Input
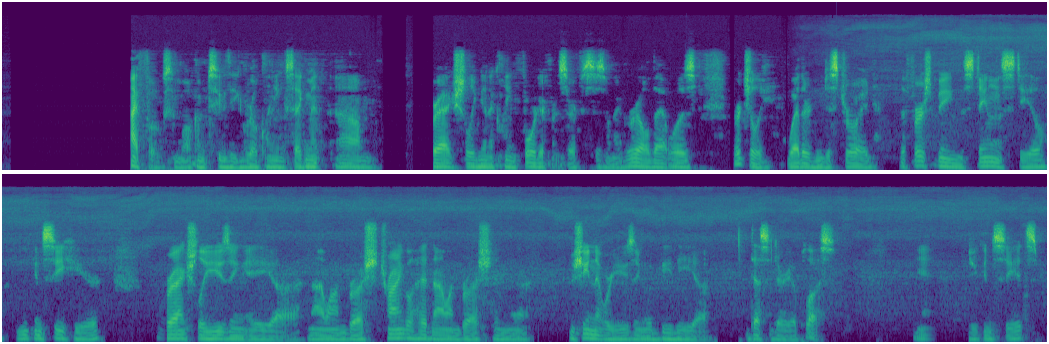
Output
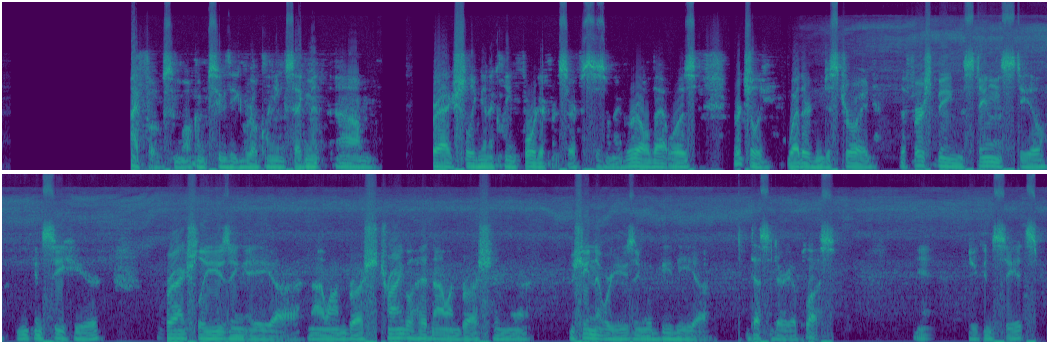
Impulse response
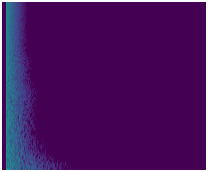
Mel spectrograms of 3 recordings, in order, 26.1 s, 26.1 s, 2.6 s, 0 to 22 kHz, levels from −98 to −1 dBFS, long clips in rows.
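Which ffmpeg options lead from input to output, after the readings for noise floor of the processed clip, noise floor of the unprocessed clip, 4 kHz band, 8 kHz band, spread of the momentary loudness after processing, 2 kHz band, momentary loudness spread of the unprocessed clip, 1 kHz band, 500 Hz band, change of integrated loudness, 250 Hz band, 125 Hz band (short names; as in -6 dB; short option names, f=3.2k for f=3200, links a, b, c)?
under -85 dBFS, -82 dBFS, -15.5 dB, -11.5 dB, 10 LU, -12.0 dB, 19 LU, -10.0 dB, -9.0 dB, -15.0 dB, -8.0 dB, -6.5 dB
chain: -af "aeval=exprs='(tanh(28.2*val(0)+0.25)-tanh(0.25))/28.2':c=same,volume=-5dB"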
